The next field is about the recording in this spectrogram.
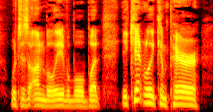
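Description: Speaking at a very fast pace, a man with an American accent and a medium pitch sounds dry and close with no echo against a quiet background. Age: 30s. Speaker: sports podcast host. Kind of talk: casual solo podcast monologue. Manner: animated.

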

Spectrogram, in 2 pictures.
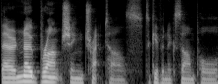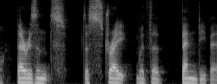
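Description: With a normal speaking voice, a man talks at a fairly slow pace and a fairly low pitch, his intonation fairly even but his loudness swinging a lot. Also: very clean recording, silent background. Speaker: board game podcast co-host. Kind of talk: casual banter podcast chat. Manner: joking, playful.

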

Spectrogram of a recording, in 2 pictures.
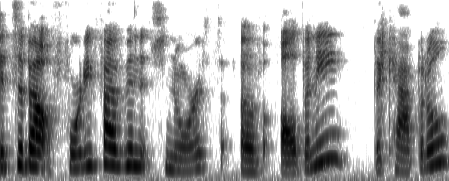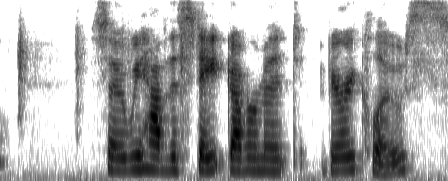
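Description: In an unremarkable speaking voice, a woman with an American accent talks at a moderate pace with lively intonation and fairly high pitch, on a very clean recording with a silent background. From US South, Alabama (Montgomery). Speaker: political candidate and lawyer. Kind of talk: interview.

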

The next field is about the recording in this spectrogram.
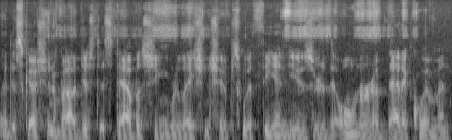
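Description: A man with an American accent speaks at a very fast pace with hardly any pauses. His pitch is very deep and low. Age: 60s. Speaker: sales manager. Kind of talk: interview.

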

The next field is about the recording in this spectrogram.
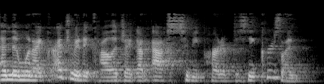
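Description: In a room with audible echo, a woman talks very fast at medium pitch with an American accent. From California. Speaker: timeshare resale company representative. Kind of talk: casual interview chat.

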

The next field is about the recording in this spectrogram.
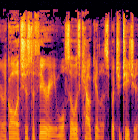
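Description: Talking at a very fast pace with ordinary pitch variation, a man is heard in a very clean recording, with a silent background and a dry, close sound with no echo. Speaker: podcast host and blog editor. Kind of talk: casual chat. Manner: hesitant with many fillers.

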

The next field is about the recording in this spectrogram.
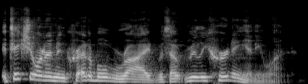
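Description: A man is speaking. His pitch swings very widely. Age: 50s. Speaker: podcast host, storyteller. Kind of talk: casual chat with storytelling. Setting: remote recording over internet.

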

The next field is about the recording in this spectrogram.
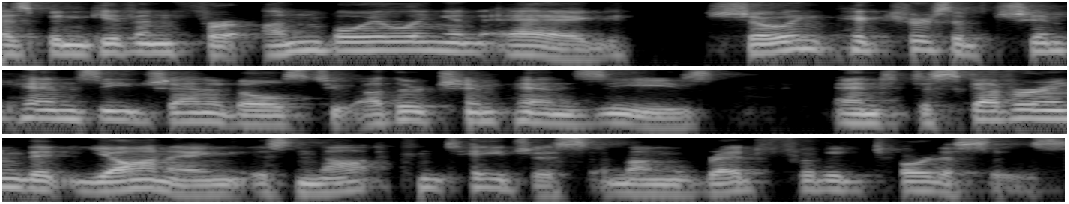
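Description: The man has a plain, everyday voice at a medium pitch, speaking at a moderate pace with lively intonation. The recording is very clean, with a silent background. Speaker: quiz host. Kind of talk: casual quiz show.

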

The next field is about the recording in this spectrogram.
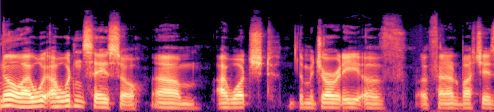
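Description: A man with an English accent and ordinary pitch variation, in a dry, close sound with no echo. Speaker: football fan pundit. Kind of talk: casual chat. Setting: remote call.

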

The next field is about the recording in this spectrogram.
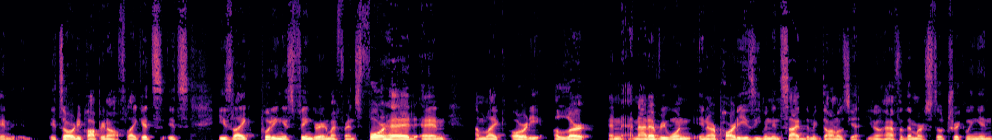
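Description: Heard on a very clean recording against a silent background, a man with an American accent has an ordinary speaking voice, fairly low in pitch, with ordinary pitch variation and a moderate pace. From US, Miami, Florida. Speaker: strength and conditioning coach, powerlifter. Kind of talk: interview.

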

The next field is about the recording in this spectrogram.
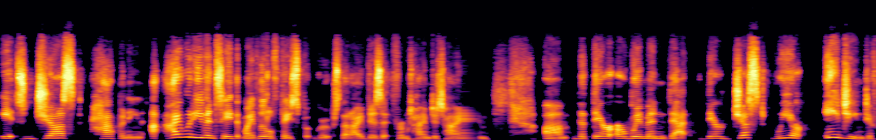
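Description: A normal speaking voice at a fairly quick pace, lively in intonation, with a dry, close sound and no echo. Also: woman, medium pitch for a woman. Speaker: author. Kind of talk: casual interview.

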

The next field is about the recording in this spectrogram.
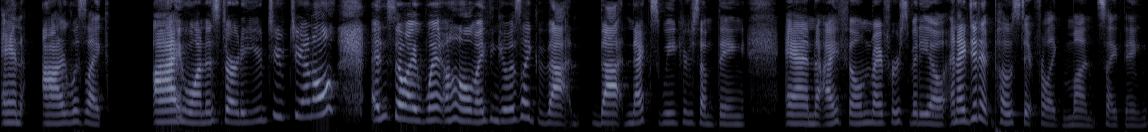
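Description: A woman with an American accent speaks at a moderate pace in a fairly high pitch, with a bright, sharp tone and lively intonation. Her loudness swings widely on a very clean recording with a silent background. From California. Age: 20s. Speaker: fitness trainer and YouTuber. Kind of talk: interview.

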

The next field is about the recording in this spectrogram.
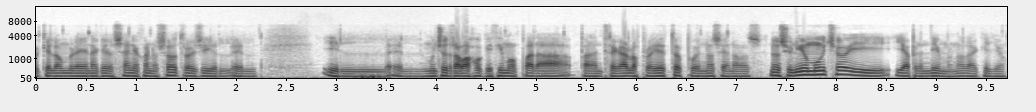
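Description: A man's plain, everyday voice, fairly low in pitch, at a moderate pace. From Spain, La Roda, Albacete (Castilla-La Mancha). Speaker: software consultant. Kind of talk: casual interview.

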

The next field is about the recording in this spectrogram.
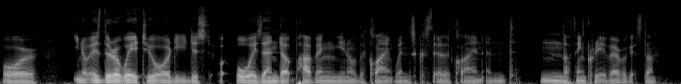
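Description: A man with a Scottish accent speaks very fast in a very deep, low pitch, his intonation monotone and flat while his loudness swings widely. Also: very clean recording, silent background. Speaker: podcast host. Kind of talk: casual interview.

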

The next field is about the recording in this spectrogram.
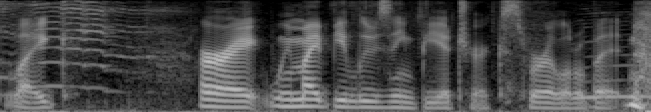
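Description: A woman speaks over noticeable background noise. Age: 30s. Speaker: yoga practitioner and podcast co-host. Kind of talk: casual chat.

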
